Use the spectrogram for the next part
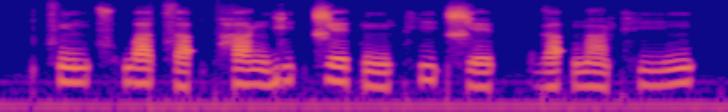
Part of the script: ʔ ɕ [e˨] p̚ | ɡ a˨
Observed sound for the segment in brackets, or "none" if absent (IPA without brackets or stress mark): e˨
